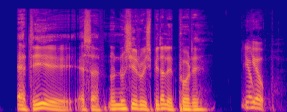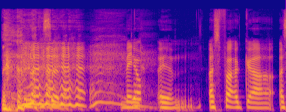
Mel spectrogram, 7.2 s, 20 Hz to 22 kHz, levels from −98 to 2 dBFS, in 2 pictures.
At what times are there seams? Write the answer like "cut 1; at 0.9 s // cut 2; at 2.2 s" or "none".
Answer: cut 1; at 3.0 s // cut 2; at 5.3 s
